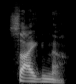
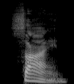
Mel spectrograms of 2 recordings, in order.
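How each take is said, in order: First: A G sound is heard. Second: The G is silent. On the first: The speaker calls it wrong. "Not signa" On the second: The speaker calls it right. "When G comes before N, it usually stays quiet"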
